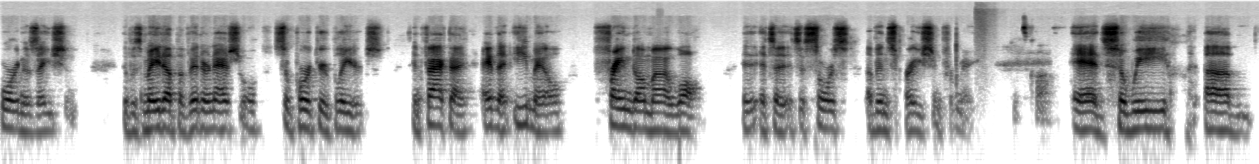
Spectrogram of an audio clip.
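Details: Adult speaker in a talk series run by a community of people who stutter; stuttering.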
